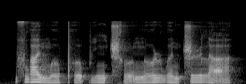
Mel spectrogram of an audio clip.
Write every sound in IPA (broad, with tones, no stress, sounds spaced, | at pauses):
ʂ w a˥˩ ɪ̯ m ɤ˧˥ pʰ ɤ̰˨˩ p i˧˥ ŋ ʈ͡ʂʰ ɤ̰˨˩ n̪ ɤ˥ ɻ w ə˧˥ n ʈ͡ʂ ɻ̩˥ l ä̰˨˩˦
